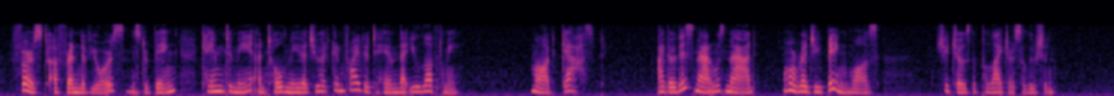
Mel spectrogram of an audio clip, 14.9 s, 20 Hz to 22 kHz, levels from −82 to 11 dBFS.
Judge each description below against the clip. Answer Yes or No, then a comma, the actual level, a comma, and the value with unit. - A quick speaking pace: No, average, 155 wpm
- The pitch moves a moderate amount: Yes, average, 4.1 semitones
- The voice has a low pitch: No, high, 190 Hz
